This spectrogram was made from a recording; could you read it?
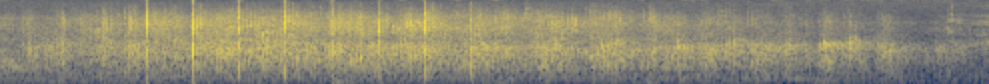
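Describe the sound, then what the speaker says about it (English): An audience at a Rotary gathering in Taipei breaks into a steady round of applause lasting the whole stretch, dense hand claps with a few sharper claps standing out, fairly even in loudness. "He gives you a round of applause."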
